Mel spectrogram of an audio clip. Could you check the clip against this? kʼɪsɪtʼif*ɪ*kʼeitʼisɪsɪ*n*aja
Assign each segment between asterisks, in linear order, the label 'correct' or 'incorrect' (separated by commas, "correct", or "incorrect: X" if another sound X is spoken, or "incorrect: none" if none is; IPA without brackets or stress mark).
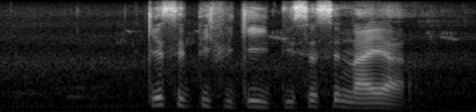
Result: incorrect: i, correct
